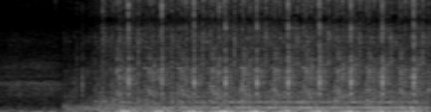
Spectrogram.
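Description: After a brief quiet start, a sewing machine close by starts up and stitches a scrappy patchwork mug rug, its needle thumping in a fast, even rhythm.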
